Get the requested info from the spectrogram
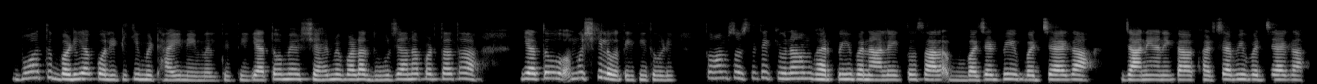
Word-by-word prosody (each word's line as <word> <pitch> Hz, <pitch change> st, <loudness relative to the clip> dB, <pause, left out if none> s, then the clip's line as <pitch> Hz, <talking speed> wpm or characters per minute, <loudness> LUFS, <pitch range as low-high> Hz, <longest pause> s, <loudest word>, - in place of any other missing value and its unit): बहुत 295 Hz, +6 st, -4 dB
बढ़िया 245 Hz, -1 st, +4 dB
क्वालिटी 225 Hz, -3 st, -1 dB
की 240 Hz, +1 st, -3 dB
मिठाई 210 Hz, -2 st, -1 dB
नहीं 195 Hz, -2 st, -4 dB
मिलती 190 Hz, +1 st, -8 dB
थी 200 Hz, +1 st, -8 dB
या 205 Hz, -, +4 dB
तो 240 Hz, +4 st, -2 dB
हमें 240 Hz, 0 st, +2 dB
शहर 220 Hz, -3 st, 0 dB
में 235 Hz, 0 st, +1 dB
बड़ा 230 Hz, +1 st, +4 dB
दूर 210 Hz, 0 st, -4 dB
जाना 240 Hz, +2 st, +1 dB
पड़ता 245 Hz, +1 st, 0 dB
था 250 Hz, -4 st, -1 dB, 0.4 s
या 260 Hz, -1 st, +6 dB
तो 280 Hz, 0 st, 0 dB
मुश्किल 280 Hz, +1 st, -1 dB
होती 210 Hz, -2 st, +2 dB
थी 215 Hz, -, -2 dB
थोड़ी। 205 Hz, -1 st, -3 dB, 0.3 s
तो 290 Hz, -, -6 dB
हम 290 Hz, +1 st, -4 dB
सोचते 280 Hz, -1 st, -6 dB
थे -, -, -5 dB
क्यों 265 Hz, -1 st, -2 dB
ना 270 Hz, +1 st, +2 dB
हम 270 Hz, -1 st, -2 dB
घर 230 Hz, -2 st, +5 dB
पे 240 Hz, -, +1 dB
ही 240 Hz, -, +3 dB
बना 225 Hz, -2 st, +3 dB
लें 215 Hz, +1 st, -1 dB
एक 210 Hz, -1 st, -6 dB
तो 230 Hz, -, 0 dB
सा 220 Hz, -1 st, +4 dB
बजट 205 Hz, +3 st, -1 dB
भी 245 Hz, -1 st, +1 dB
बच 215 Hz, -2 st, -3 dB
जाएगा, 220 Hz, -2 st, +3 dB, 0.3 s
जाने-आने 215 Hz, 0 st, +2 dB
का 215 Hz, -1 st, +3 dB
ख़र्चा 215 Hz, +2 st, +1 dB
भी 235 Hz, +1 st, +1 dB
बच 220 Hz, -1 st, -2 dB
जाएगा, 220 Hz, -1 st, +1 dB
225 Hz, 225 wpm, -23 LUFS, 215-245 Hz, 0.4 s, या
